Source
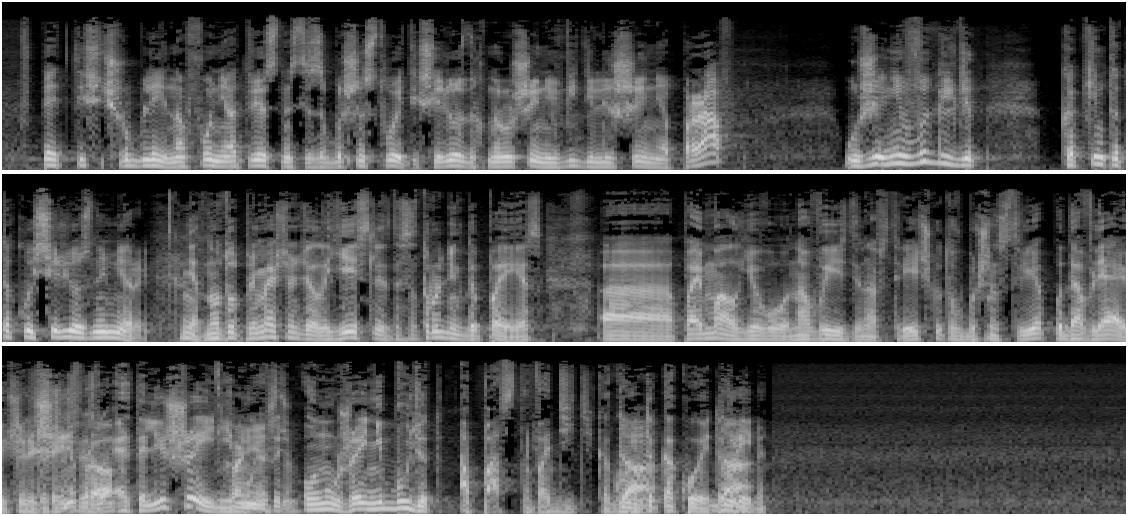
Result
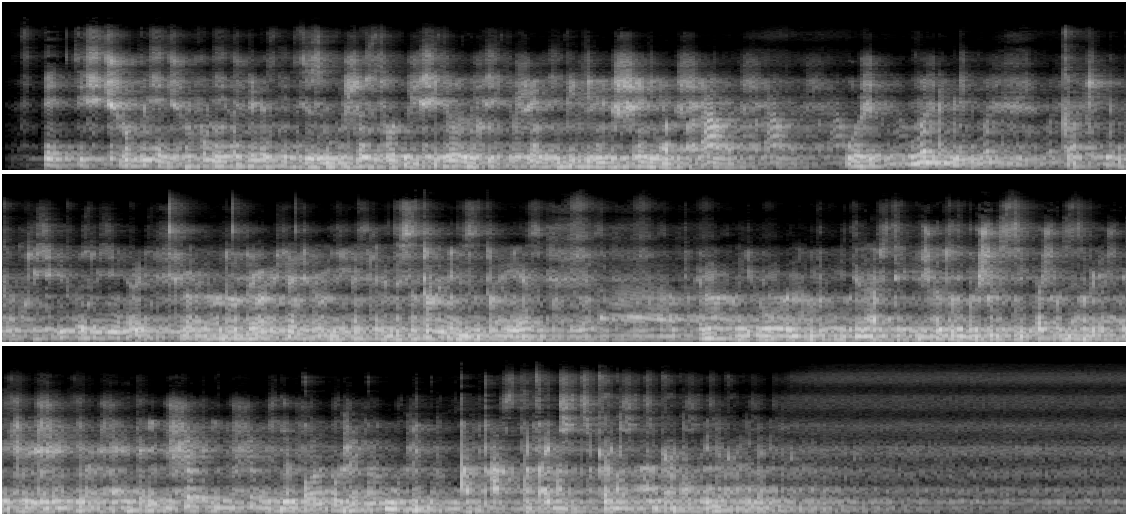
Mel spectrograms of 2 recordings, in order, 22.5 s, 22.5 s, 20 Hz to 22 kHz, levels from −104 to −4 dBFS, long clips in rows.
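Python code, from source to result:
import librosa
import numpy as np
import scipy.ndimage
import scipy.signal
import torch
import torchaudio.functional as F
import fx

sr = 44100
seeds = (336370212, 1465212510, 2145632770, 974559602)

y = fx.fade_in_head(x, sr, length_s=1.11)
y = scipy.signal.sosfilt(scipy.signal.butter(2, 81.0, 'highpass', fs=sr, output='sos'), y)
y = fx.env_lowpass_down(y, sr, base_hz=1300.0, full_db=-24.5)
y = fx.ripple_eq(y, sr, per_octave=1.2, db=14)
y = fx.over_compress(y, sr, threshold_db=-29.0, ratio=-0.5)
y = fx.echo_feedback(y, sr, ms=423, feedback_pct=36, wet_db=-9.5)
y = fx.room_shoebox(y, sr, seeds[0], volume_m3=210.0, walls='mixed', distance_m=0.53)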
